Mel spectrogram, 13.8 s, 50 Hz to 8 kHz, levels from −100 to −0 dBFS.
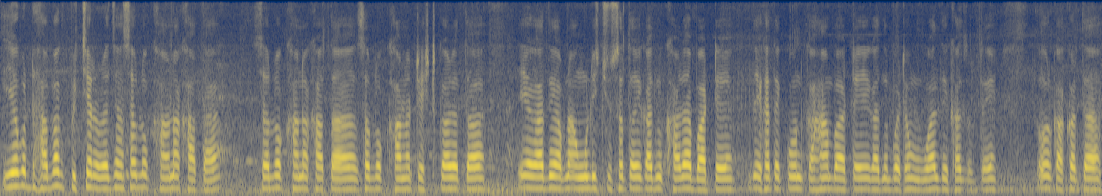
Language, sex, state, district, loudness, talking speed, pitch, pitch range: Bhojpuri, male, Uttar Pradesh, Gorakhpur, -17 LUFS, 185 wpm, 165 Hz, 160-175 Hz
